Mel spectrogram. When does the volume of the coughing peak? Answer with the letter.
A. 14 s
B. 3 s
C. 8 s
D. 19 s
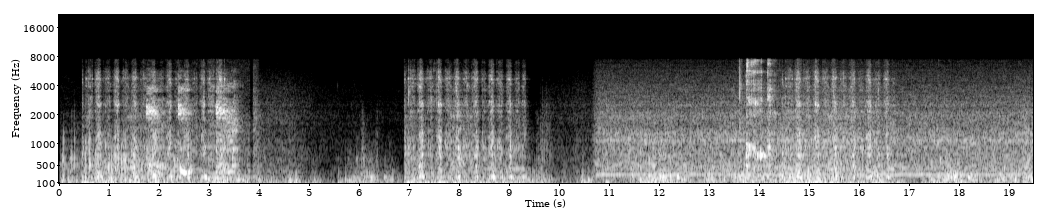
A.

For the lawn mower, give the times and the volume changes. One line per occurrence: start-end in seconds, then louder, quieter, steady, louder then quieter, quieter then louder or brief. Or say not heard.
10.7-19.4 steady.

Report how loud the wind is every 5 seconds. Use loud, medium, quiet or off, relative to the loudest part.
loud, medium, loud, loud.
